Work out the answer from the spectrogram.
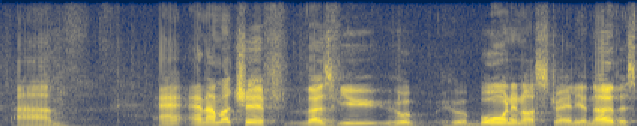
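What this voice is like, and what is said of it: South African accent. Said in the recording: “I no longer have a South African accent. This is my Australian accent now.”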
